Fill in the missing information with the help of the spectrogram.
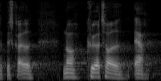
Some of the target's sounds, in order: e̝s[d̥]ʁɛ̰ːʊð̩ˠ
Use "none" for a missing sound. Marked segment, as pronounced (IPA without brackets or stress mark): ɡ̥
